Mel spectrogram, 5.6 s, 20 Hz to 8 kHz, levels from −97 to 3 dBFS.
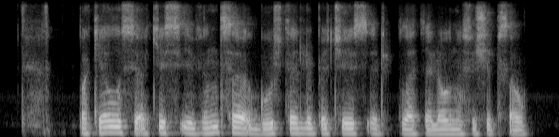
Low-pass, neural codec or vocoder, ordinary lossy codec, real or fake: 7.2 kHz; none; Opus, 24 kbps; real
